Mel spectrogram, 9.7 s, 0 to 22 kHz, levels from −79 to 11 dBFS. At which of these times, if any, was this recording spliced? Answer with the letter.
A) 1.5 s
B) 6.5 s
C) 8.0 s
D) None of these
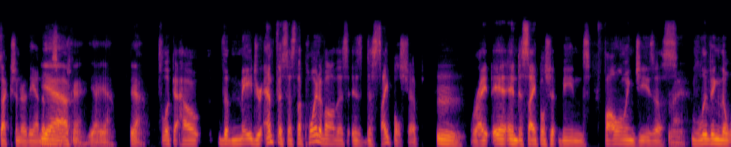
C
